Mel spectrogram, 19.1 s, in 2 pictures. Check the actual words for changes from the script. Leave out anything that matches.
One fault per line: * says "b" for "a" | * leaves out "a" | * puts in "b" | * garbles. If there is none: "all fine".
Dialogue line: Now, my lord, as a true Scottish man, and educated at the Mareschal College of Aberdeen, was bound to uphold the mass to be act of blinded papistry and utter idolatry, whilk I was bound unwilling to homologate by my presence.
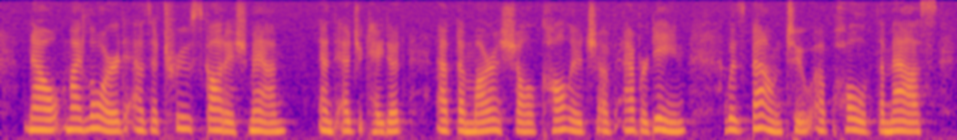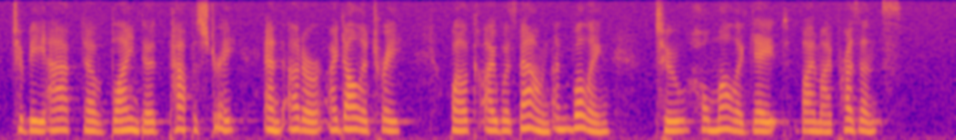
all fine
